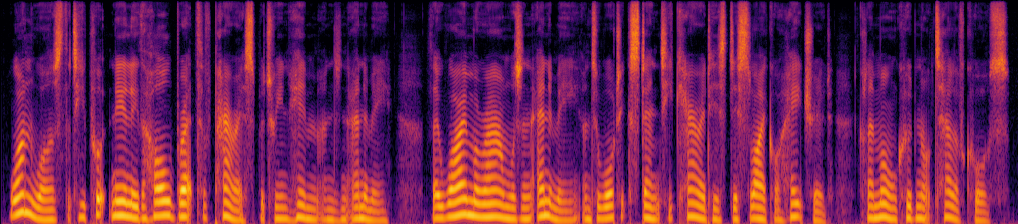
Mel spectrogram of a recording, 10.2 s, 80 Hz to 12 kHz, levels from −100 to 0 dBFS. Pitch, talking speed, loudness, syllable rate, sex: 170 Hz, 225 wpm, -19 LUFS, 5.9 syllables/s, female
